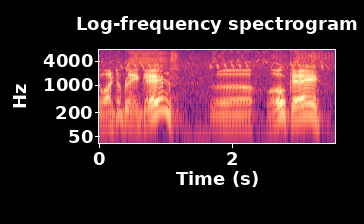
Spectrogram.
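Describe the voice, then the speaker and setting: A man puts on a character voice, pitched fairly low and delivered at a fairly slow pace. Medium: video game. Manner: menacing.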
